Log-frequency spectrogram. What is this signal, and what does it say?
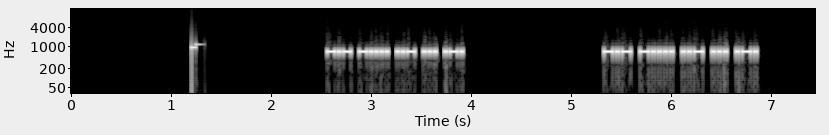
Morse code, heard as a keyed tone, about 36 wpm, 700 Hz. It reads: K6USR K6USR
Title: Speed Racing - USA 1x3 Call Signs 30wpm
